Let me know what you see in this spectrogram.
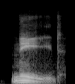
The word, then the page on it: knead: British English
